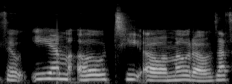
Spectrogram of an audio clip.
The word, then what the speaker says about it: Emoto: like physical visual is just to look up emoto's work and most people are familiar with him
